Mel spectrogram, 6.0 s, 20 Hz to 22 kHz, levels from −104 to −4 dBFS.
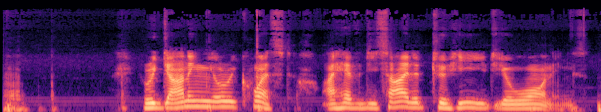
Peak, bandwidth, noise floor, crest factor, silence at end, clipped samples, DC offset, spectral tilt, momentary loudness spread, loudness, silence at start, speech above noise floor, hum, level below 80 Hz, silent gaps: -2 dBFS; 16.5 kHz; -61 dBFS; 20 dB; 0 s; under 0.1%; under 0.1%; -6.5 dB/octave; 17 LU; -19 LUFS; 0.05 s; 41 dB; none; -48 dBFS; none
